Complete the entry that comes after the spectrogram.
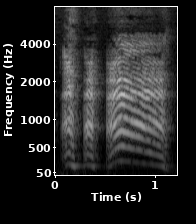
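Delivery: high, slow hammy cackle; witch laugh. Acted. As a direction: fake hag cackle, drawn out. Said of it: "is that a witch laugh? I don't think it was".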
